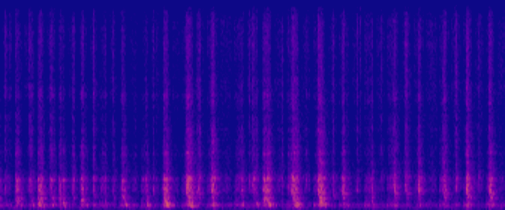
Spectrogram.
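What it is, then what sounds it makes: Scratch art paper being scraped. A wooden stylus scrapes quickly back and forth across a flat scratch art card of coated black card. It makes a dense, rasping rub in a rapid, uneven series of short strokes. Each stroke has a papery midrange body and bright scratchy streaks.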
